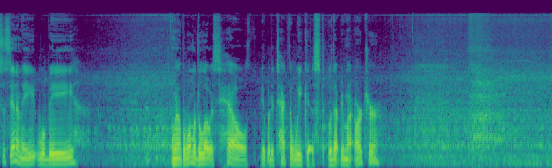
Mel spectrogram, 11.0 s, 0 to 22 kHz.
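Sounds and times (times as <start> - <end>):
room noise: 0.0 - 11.0
person exhaling: 8.2 - 10.2.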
